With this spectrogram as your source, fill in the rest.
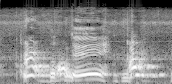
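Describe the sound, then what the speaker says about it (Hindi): A dog barks several times, close and loud, at a Janmashtami festival outdoors, with a human voice overlapping the barks. "कुत्ते"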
